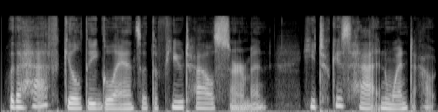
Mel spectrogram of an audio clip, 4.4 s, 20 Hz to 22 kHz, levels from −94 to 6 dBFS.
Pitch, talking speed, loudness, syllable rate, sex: 190 Hz, 220 wpm, -19 LUFS, 5.6 syllables/s, female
